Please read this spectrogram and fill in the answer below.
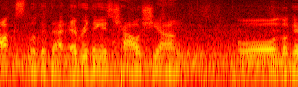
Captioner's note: foreign language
